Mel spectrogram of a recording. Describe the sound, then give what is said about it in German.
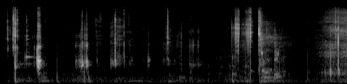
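A beer bottle being tapped on top and then opened: a string of sharp clicks and metallic taps in an irregular rhythm, ending in a brief breathy hiss as the cap comes off. No voices. “Erstmal Bier auf, Moment.”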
